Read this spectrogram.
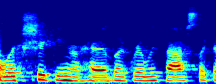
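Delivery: normal talking voice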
